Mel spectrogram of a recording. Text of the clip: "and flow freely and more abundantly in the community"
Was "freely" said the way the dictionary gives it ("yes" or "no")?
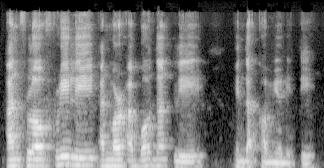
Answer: yes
